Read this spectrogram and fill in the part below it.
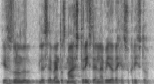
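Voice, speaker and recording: A man's voice: mid-range voice, fairly even intonation, a bit bright. Earnest Spanish-speaking male pastor preaching. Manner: earnest, halting, many restarts and repetitions; asks the congregation direct questions. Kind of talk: sermon.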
